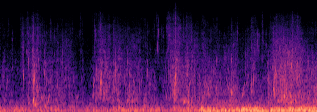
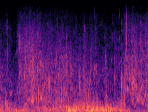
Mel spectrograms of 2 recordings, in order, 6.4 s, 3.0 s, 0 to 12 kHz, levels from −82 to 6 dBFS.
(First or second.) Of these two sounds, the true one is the second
